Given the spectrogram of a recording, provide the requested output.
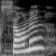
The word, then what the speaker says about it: salmon: Oh, the L is silent.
